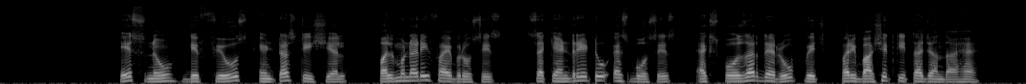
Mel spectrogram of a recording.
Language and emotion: Punjabi, neutral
